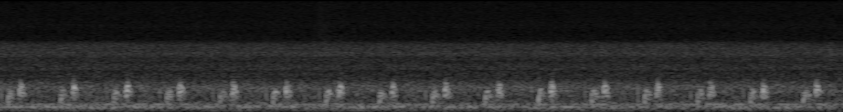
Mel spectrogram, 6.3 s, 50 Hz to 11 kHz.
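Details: Pregnancy at 16 weeks 4 days, handheld Doppler: a rapid, regular whooshing fetal heartbeat at about 150 beats a minute; fetal heartbeat.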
